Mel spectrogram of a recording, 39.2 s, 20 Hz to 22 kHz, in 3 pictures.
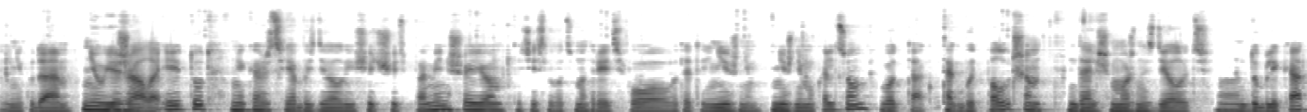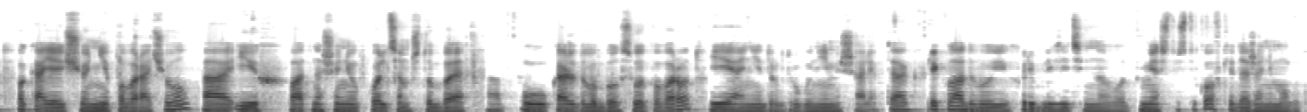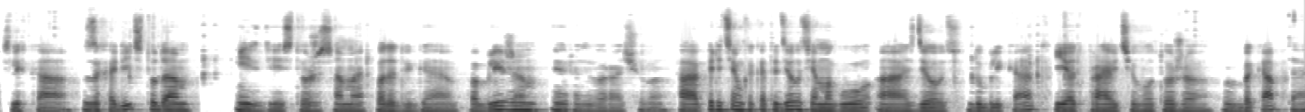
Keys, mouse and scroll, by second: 0.1-0.4 scroll down 4, 0.4 click, 0.6 middle drag, 0.8-2.0 scroll down 1, 2.0 click, 3.8 middle click, 6.3-6.7 middle drag, 6.7 g, 7.7 KP_1, 7.7 scroll up 5, 8.1 shift+middle click, 8.7 s, 8.9-9.4 scroll down 8, 9.4 middle click, 9.5 scroll up 4, 10.0 click, 10.4-12.1 middle drag, 12.1 KP_7, 13.2 shift+d, 15.9-16.7 middle drag, 16.7 KP_1, 17.5-18.4 scroll up 9, 17.9 shift+middle click, 18.1 click, 18.2 shift+middle click, 19.0 r, 24.8-25.2 middle drag, 25.2-25.7 scroll down 1, 25.7 middle click, 26.6 click, 26.9-27.5 scroll down 6, 26.9 middle drag, 27.5-28.1 shift+middle drag, 28.1 click, 28.2 KP_1, 28.4 KP_3, 28.9 scroll up 4, 29.7 g, 35.8 shift+d, 36.8 m, 39.0 click.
